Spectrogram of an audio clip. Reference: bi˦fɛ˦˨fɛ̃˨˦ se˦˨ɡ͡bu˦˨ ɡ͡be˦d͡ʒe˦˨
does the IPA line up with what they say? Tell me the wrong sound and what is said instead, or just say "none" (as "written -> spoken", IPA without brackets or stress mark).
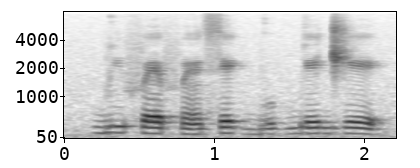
u˦˨ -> u˨˦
